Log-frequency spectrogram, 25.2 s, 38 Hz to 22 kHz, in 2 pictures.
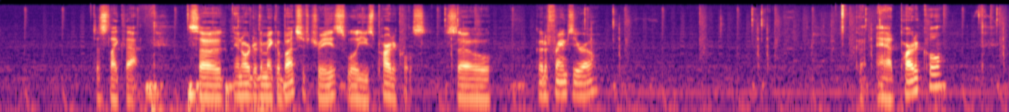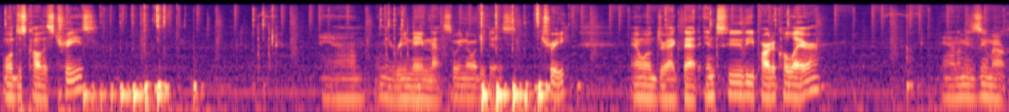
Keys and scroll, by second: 2.3 space, 13.4-14.4 typing, 14.6 Return, 18.4-19.3 typing.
